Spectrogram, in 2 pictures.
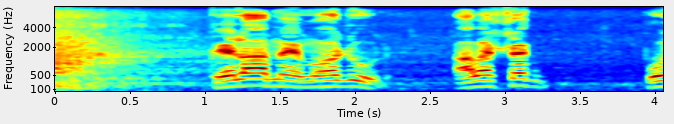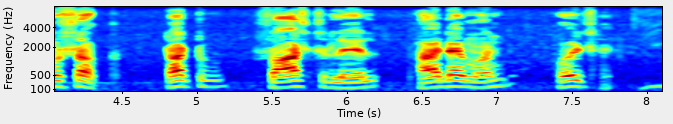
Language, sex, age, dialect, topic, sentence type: Maithili, male, 18-24, Eastern / Thethi, agriculture, statement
